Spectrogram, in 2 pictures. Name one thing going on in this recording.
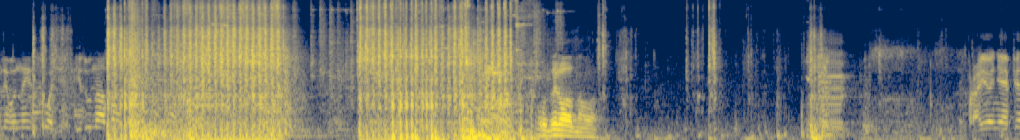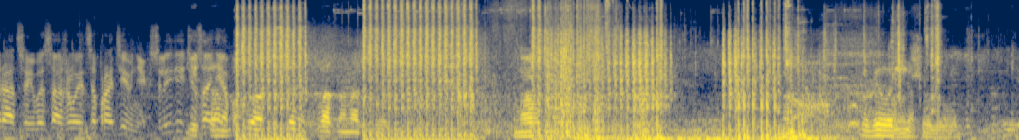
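An automatic rifle fires loud, rapid bursts.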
